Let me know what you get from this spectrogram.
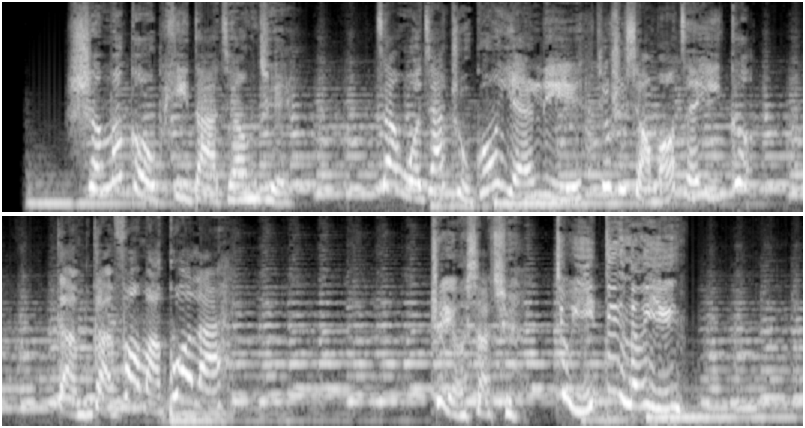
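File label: female young girl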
